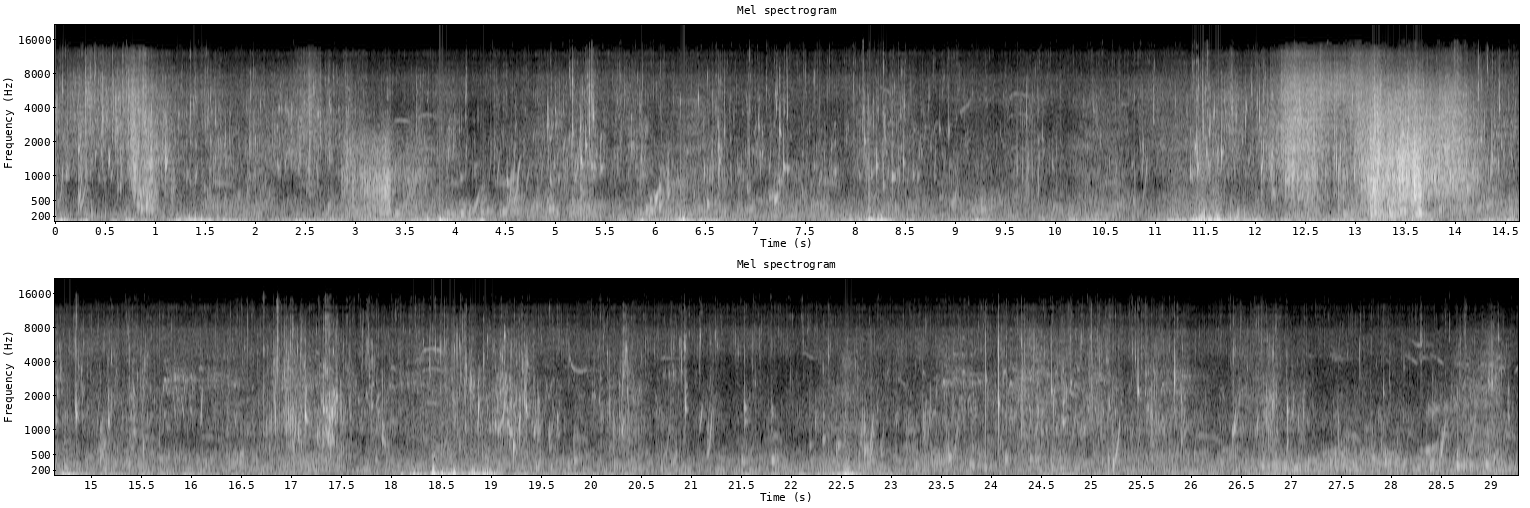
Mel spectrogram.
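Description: Water splashing and trickling with irregular low thuds, and a longer rush of water about twelve seconds in.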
